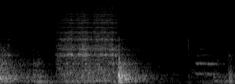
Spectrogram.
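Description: Steel chisel paring a wood surface with its bevel riding, a rough rubbing rasp lasting about a second, then a brief sharp knock and quieter scraping.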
